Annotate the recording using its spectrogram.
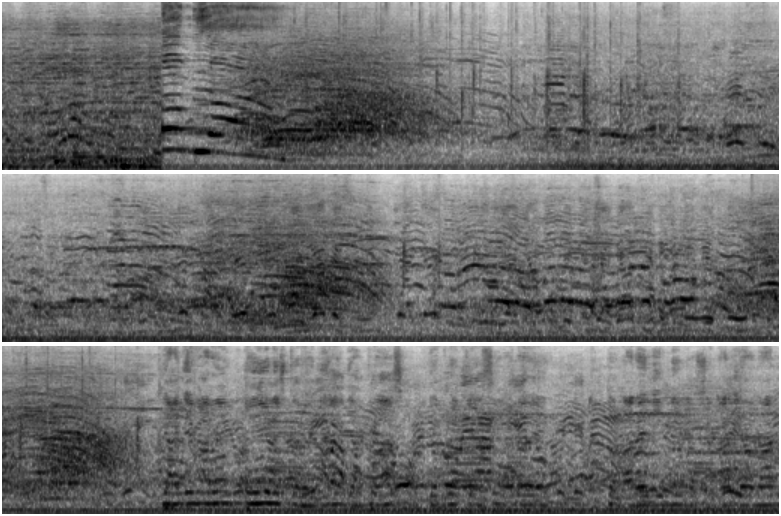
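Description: Many voices of men and women talk at once nearby.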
